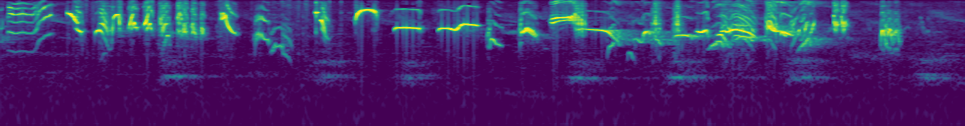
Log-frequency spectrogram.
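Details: Oriental magpie-robin, a female used to rouse a male into full song in a live training session: rapid, varied whistled song with sharp up-and-down sweeps and dense chattering bursts, continuous for about six seconds.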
